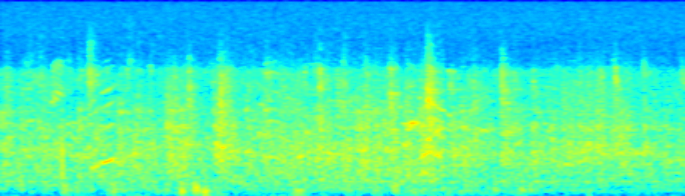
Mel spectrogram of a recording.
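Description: A crowd of children and adults chatters and calls out nearby outdoors.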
